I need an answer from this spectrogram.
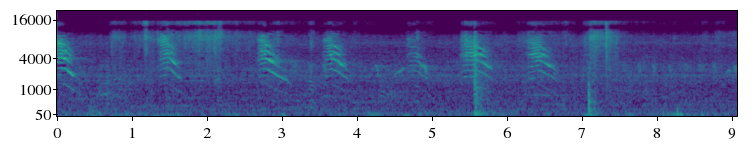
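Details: Mother cat that saved her kittens, calling outdoors in a rural setting: a run of high, thin, downward-sliding mews, about one every two to three seconds, with faint low background rumble and a couple of sharp knocks.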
